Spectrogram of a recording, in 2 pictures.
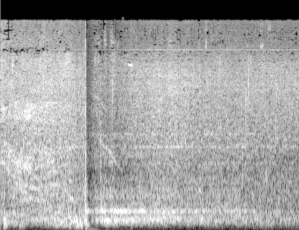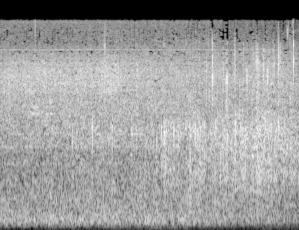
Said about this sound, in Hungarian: És ma is tapsal köszönjük meg a Szent Atyának az áldását.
